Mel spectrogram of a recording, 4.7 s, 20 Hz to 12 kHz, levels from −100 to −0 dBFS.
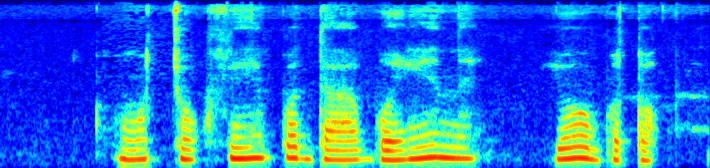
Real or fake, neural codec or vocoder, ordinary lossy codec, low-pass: real; none; Opus, 24 kbps; 10.8 kHz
